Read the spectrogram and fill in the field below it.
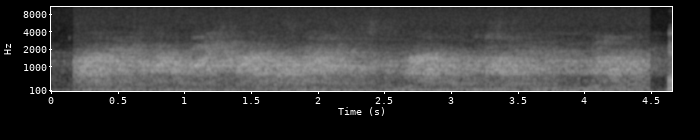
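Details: Ruffed lemurs (vari) call at dawn, around five in the morning, heard from a hotel room in the Taigan safari park as first light begins. A harsh, raucous, noisy chorus swells and fades in several long bursts.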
